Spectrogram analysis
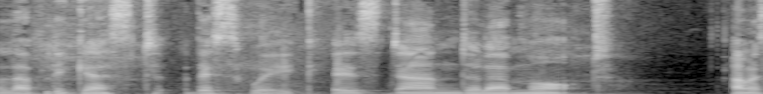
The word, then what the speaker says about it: Dan de la Motte: Our lovely guest this week is Dan de la Motte.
